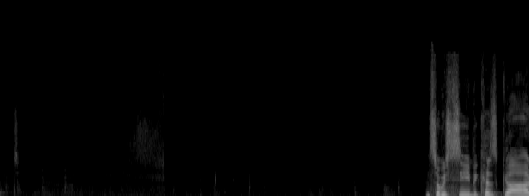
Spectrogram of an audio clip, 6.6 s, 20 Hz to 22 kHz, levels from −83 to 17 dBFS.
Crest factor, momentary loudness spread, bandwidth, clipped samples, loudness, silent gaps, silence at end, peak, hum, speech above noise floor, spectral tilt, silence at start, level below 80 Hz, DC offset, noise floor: 22 dB; 7 LU; 17 kHz; under 0.1%; -33 LUFS; none; 0 s; -16 dBFS; none; 53 dB; -4 dB/octave; 5.35 s; -68 dBFS; under 0.1%; -84 dBFS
